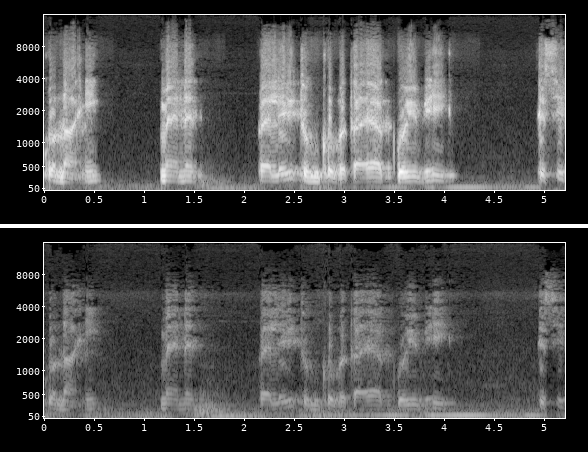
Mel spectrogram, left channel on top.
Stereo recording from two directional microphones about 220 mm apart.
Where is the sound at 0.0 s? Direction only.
55° left (ahead or behind).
